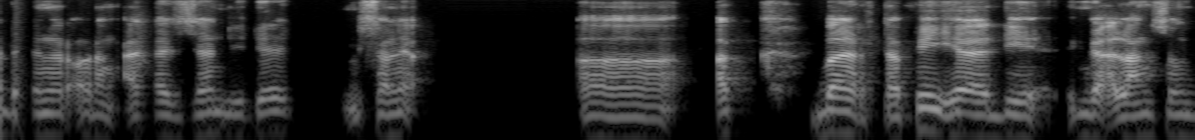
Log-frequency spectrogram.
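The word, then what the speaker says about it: أكبر: Jadi huruf kaf ini dia itu punya dua sifat yang unik ya. Pertama dia tertahan suara. Ya, suaranya tertahan. Kemudian yang kedua, nafasnya mengalir.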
